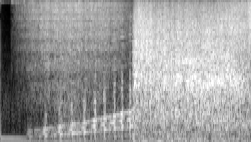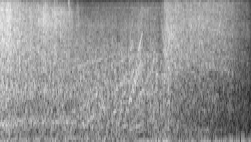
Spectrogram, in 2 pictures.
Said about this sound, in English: Can I fire it? Sure, but keep in mind the trigger has almost no pull at all. Right. Here goes.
